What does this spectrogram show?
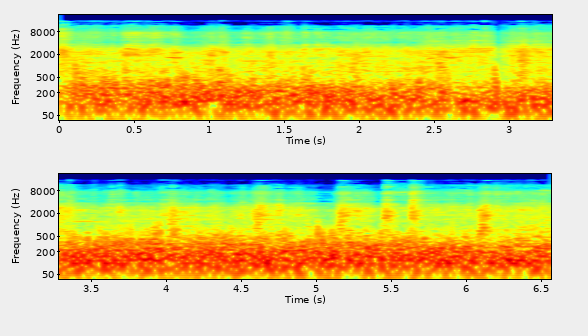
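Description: Passenger train coach rolling out of a station, heard from its open door: a steady rumble of wheels on rail. From about three seconds in, short clicks from rail joints and points come through as it gathers speed.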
